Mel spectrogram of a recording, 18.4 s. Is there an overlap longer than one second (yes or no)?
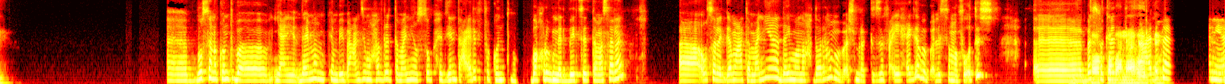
yes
